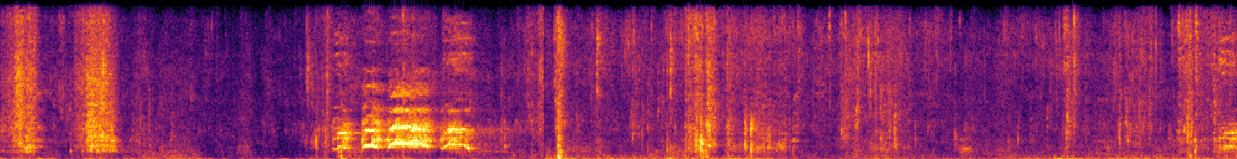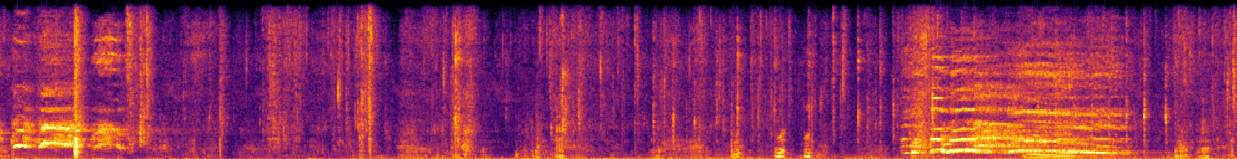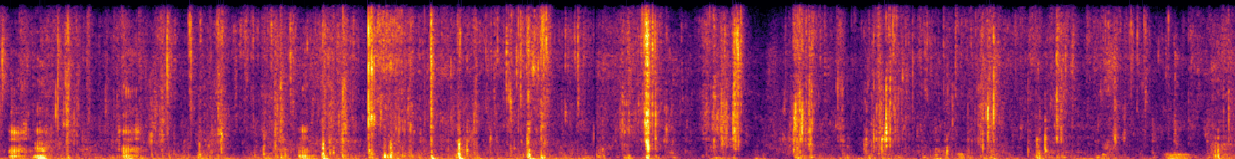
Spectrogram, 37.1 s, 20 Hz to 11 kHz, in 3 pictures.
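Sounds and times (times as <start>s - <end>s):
rooster crowing: 3.4s - 4.8s, 12.2s - 13.6s, 21.4s - 23.8s.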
